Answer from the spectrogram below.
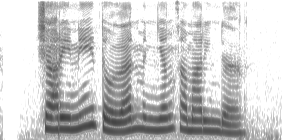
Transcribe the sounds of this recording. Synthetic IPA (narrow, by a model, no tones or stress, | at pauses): ʃahɾinid̪olanməɲaŋsamaɾinda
